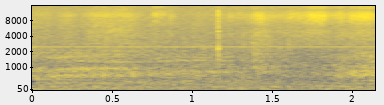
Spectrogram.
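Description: Quiet, steady room noise with one faint click about a second in; no clear scrubbing strokes.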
